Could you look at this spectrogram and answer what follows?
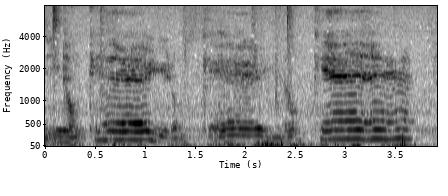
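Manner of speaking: high, slow silly put-on voice.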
